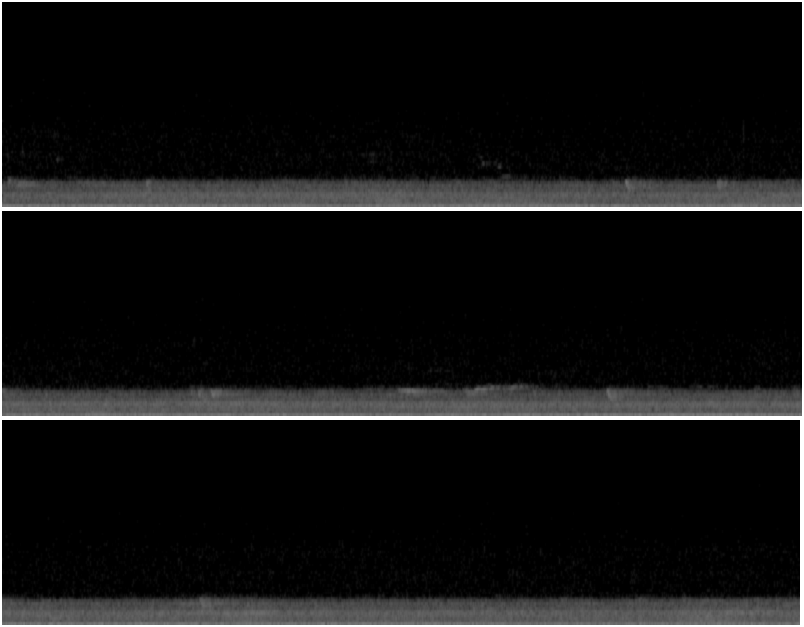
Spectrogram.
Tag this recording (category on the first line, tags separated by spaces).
Soundscapes > Nature
phenological-recording meadow nature natural-soundscape field-recording raspberry-pi alice-holt-forest soundscape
